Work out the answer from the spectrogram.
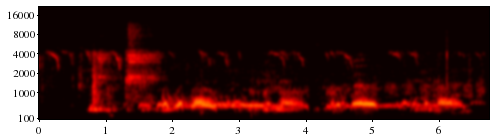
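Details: Spotted dove giving an urging coo meant to rouse a decoy bird fast: low, throaty coos rising and falling in short phrases, with a burst of thin high chirps from other small birds above.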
